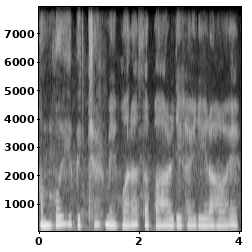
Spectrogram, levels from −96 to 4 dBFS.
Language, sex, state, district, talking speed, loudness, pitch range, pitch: Hindi, female, Arunachal Pradesh, Lower Dibang Valley, 165 wpm, -15 LUFS, 250-270 Hz, 255 Hz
